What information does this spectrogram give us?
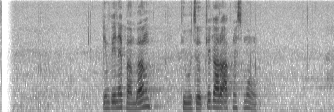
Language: Javanese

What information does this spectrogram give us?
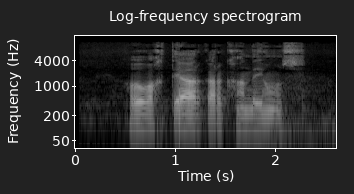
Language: Khetrani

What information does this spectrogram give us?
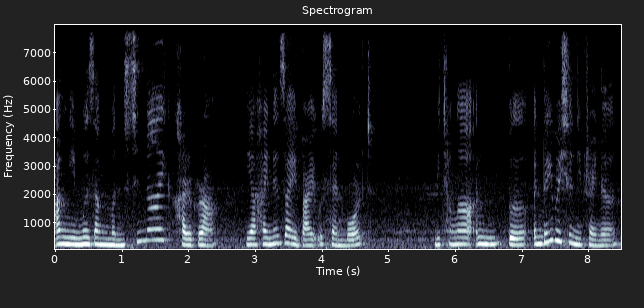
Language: Bodo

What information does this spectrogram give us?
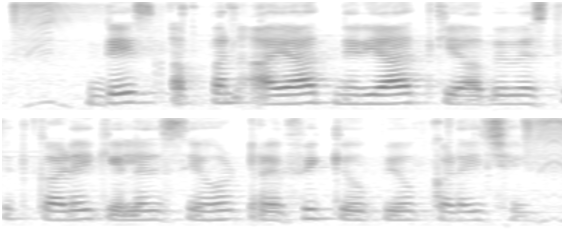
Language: Magahi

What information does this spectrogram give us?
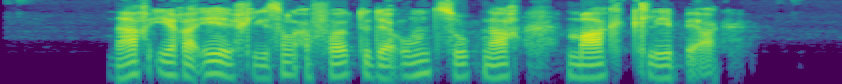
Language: German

